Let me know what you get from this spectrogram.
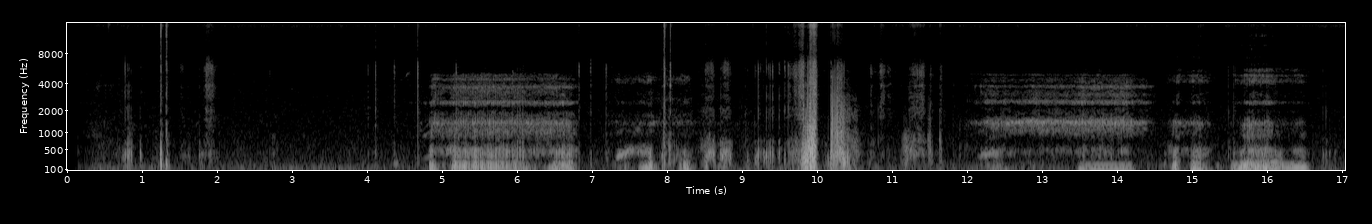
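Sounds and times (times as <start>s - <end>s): dog snoring: 4.8s - 8.8s, 12.0s - 16.6s.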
